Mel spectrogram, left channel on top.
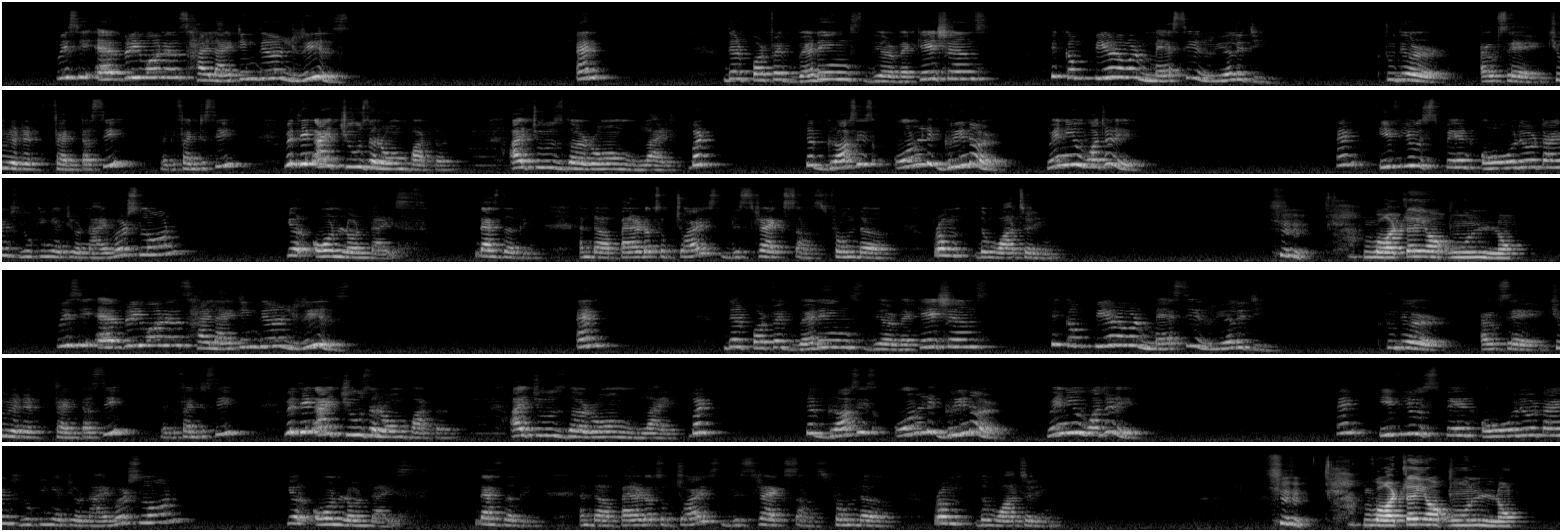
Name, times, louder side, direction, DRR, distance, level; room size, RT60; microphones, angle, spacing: voice 1, 0.5-3.4 5.7-6.0 7.2-9.8 10.5-12.7 13.8-14.4 14.8-16.8 17.2-17.9 18.4-20.1 20.7-22.6 23.6-25.6 26.0-26.9 28.9-32.9 34.0-35.2 35.9-40.0 40.5-41.7, left 2 dB, 40° left, 3 dB, 3.4 m, -28 dB
voice 2, 43.8-46.2, right 3 dB, 50° right, 6 dB, 2.1 m, -22 dB
14.5 x 9.8 x 2.6 m, 0.31 s
head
